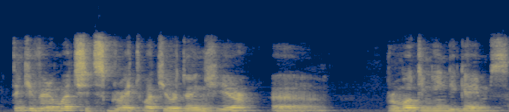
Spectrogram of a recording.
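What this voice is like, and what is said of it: Thick foreign accent. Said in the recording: “my thick accent”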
